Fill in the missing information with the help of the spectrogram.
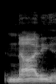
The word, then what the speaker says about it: Nauti: Nauti is spelled N-A-U-T-I as in nautical.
